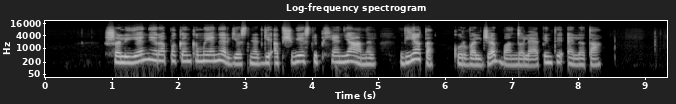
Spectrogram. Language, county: Lithuanian, Telšiai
